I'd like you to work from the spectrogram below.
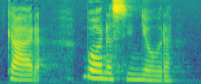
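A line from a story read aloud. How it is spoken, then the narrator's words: Sobbing with great effort. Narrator (Italian): disse a gran fatica singhiozzando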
